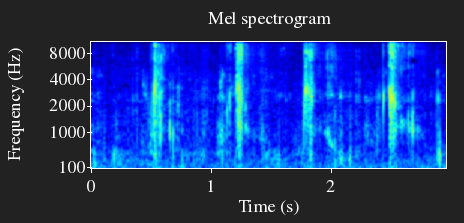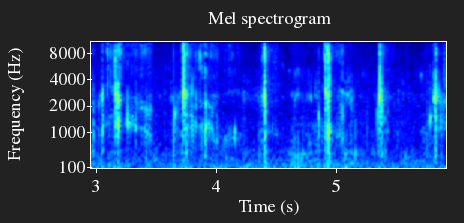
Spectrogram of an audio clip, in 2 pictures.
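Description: Crunchy chewing of pizza: a steady run of crisp, crackly bites and mashing sounds repeating at an even pace, fairly soft and close, with no talking.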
